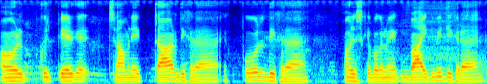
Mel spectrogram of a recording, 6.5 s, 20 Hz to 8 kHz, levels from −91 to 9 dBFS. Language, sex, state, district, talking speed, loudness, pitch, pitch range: Hindi, male, Bihar, West Champaran, 220 wpm, -20 LUFS, 130 Hz, 130-135 Hz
